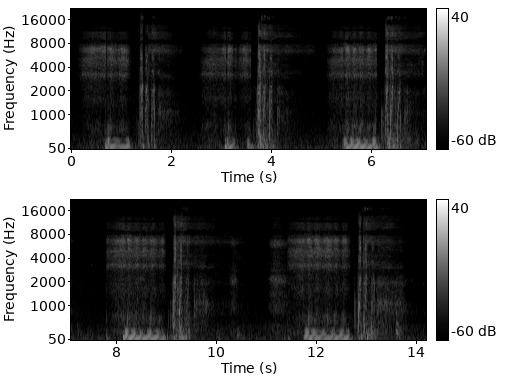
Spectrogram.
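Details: Sleeping female Boxer dog snoring: loud, rough, low snores with snorting bursts, about five breaths in fourteen seconds.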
